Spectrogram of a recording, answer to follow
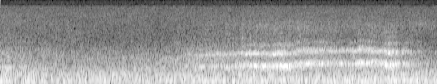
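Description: Faint tyre squeal, a wavering whine that rises and falls through the second half, as a distant vehicle turns. Its engine rumble fades away.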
